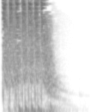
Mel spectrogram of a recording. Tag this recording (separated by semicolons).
pistol; shooting; fire; weapon; gun; handgun; army; shot; clip; audio; laser; noise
